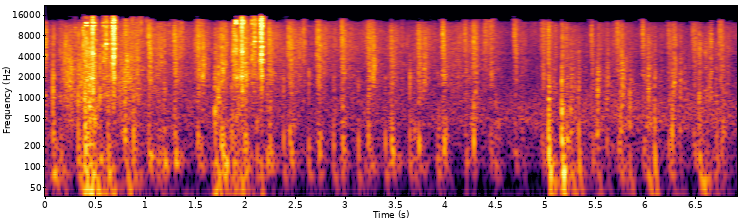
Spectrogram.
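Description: Quick footsteps patter over grass and dirt.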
